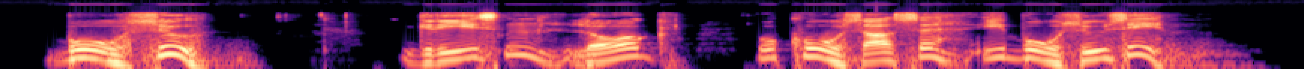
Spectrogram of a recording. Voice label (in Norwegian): bosu, Numedalsmål; Substantiv hokjønn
